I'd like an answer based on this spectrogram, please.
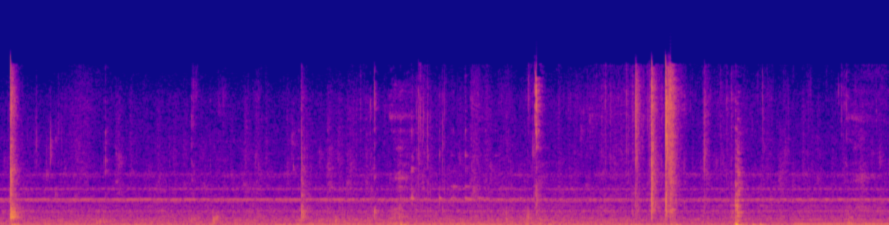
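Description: Eating and drinking at a table: swallowing and chewing mouth sounds, with a few sharp clicks and knocks from a glass mug and a plate being handled. The loudest click comes right at the start and another about seven seconds in. A faint steady high whine runs underneath.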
